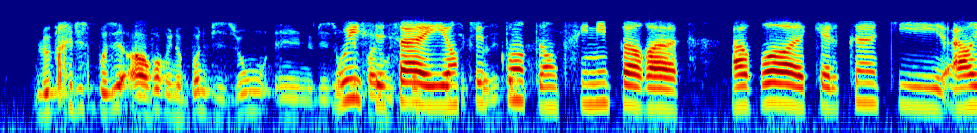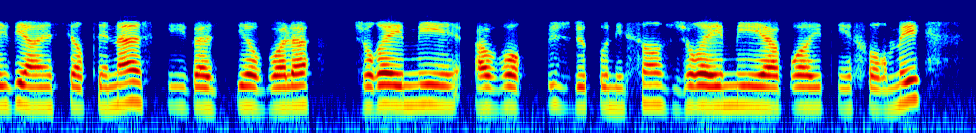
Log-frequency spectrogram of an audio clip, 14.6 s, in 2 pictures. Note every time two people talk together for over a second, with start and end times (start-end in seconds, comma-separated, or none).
2.5-3.9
